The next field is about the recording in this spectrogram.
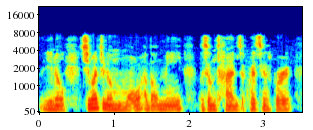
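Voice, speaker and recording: A man's voice: mid-range voice, fairly even intonation, a little fast, no echo. Hesitant young man from El Salvador. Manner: hesitant, many fillers, shy. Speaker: student presenter. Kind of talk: class presentation. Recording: dull lo-fi dry sound.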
